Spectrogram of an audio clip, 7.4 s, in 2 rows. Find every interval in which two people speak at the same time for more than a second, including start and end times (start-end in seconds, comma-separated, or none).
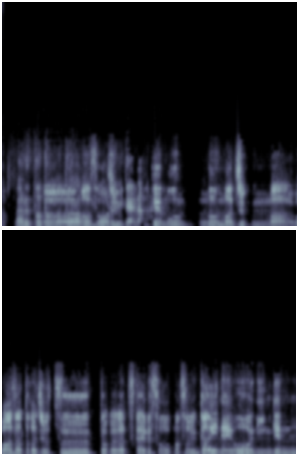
0.5-1.7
